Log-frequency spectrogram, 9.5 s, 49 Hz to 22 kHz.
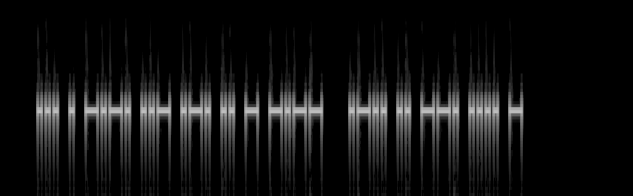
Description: Morse code, heard as a keyed tone, about 20 wpm, 700 Hz. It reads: SECURITY LIGHT
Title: Difficult Words - Speed-Racing with Hints - 20wpm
